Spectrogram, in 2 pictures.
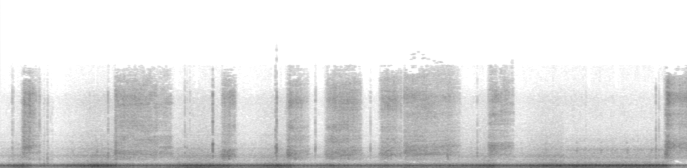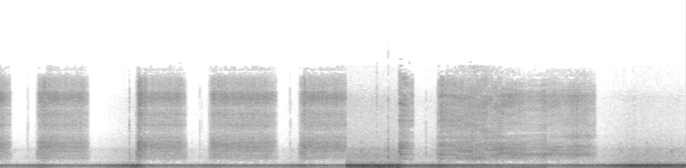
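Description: Small remote-control tracked crawler running: a steady electric motor and gear hum with repeated short bursts of scraping as its tracks work down the metal ramp and through snow.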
